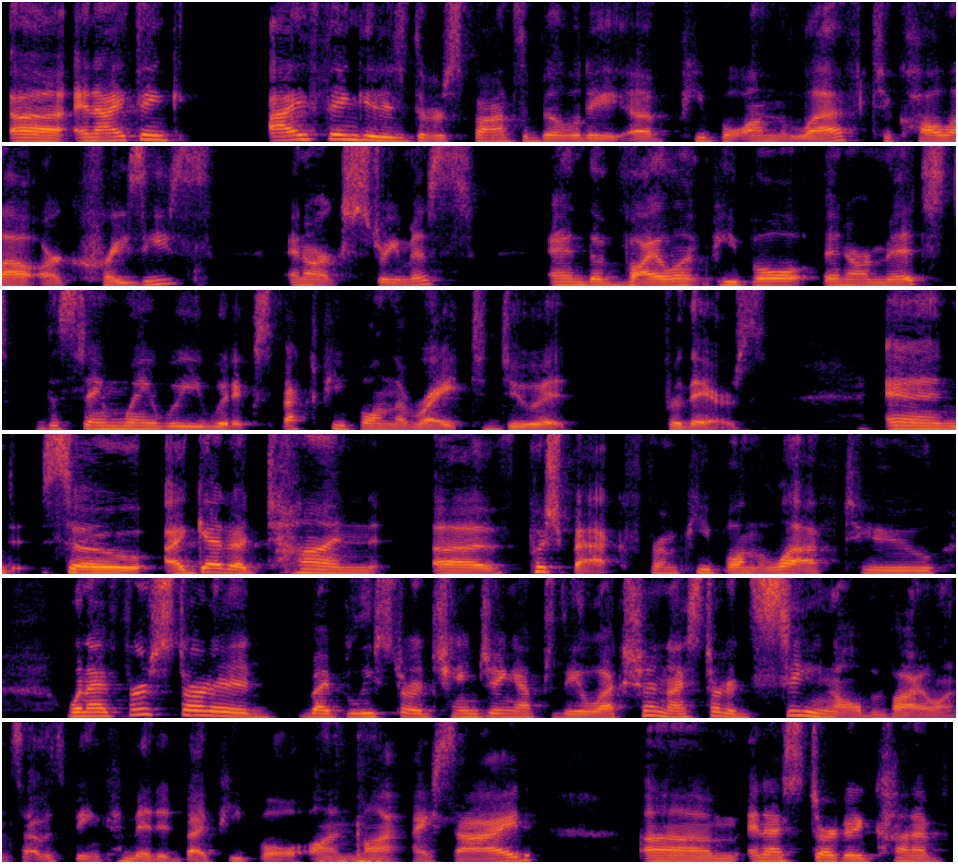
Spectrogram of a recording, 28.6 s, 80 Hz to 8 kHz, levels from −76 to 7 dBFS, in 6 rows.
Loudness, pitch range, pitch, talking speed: -20 LUFS, 155-190 Hz, 170 Hz, 190 wpm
